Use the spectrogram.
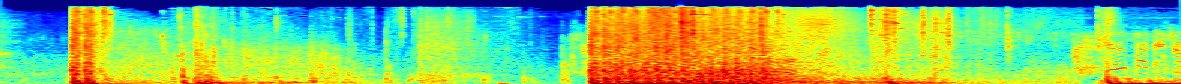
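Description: A sentry turret fires in Call of Duty: Black Ops Cold War, sharp bursts of rapid automatic gunfire in several loud, close volleys separated by short pauses, with a longer sustained burst midway.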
